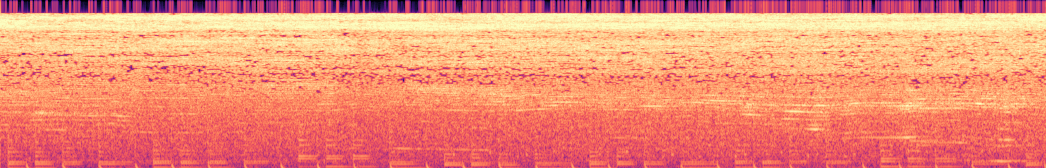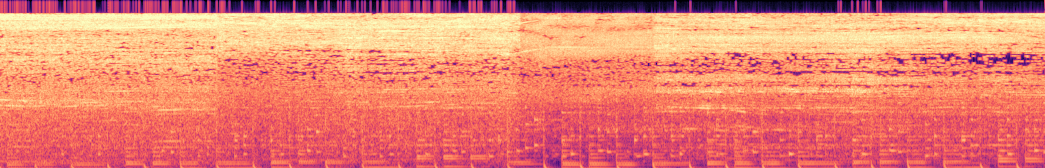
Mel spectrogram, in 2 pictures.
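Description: Angle grinder with a cutting disc running and cutting into the stainless steel top of a beer keg: a steady, high-pitched grinding of metal. Background music with a steady beat plays underneath.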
